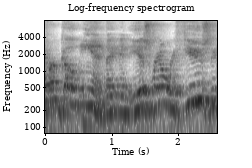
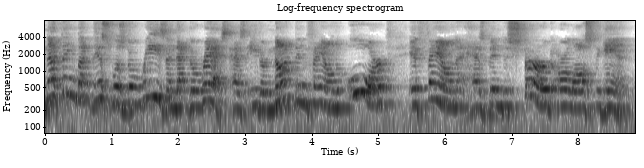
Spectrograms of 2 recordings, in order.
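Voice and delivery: ordinary talk, nothing marked

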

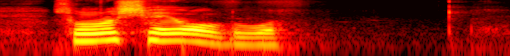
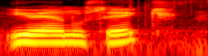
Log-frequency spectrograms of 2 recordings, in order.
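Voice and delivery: ordinary talk, nothing marked

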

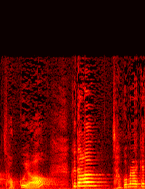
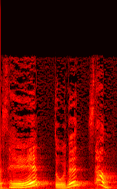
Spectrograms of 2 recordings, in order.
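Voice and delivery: slow, drawn-out read-along words; read-along model; much slower than usual. Shown as a demonstration. Teacher has children read the number three along, slow read-along model. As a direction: stretch each word for children to repeat. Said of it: "같이 따라 읽어볼까요".

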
